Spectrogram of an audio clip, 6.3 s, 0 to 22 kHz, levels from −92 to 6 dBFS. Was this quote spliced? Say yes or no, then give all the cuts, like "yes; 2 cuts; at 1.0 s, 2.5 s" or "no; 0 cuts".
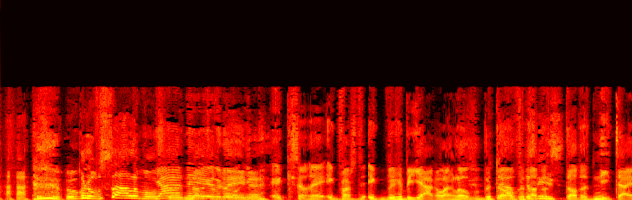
no; 0 cuts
